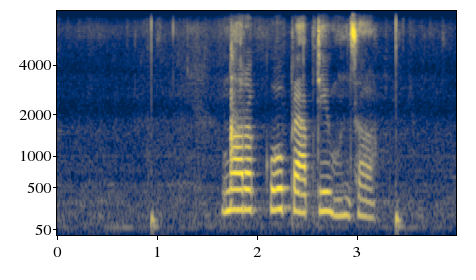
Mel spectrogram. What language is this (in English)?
Nepali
